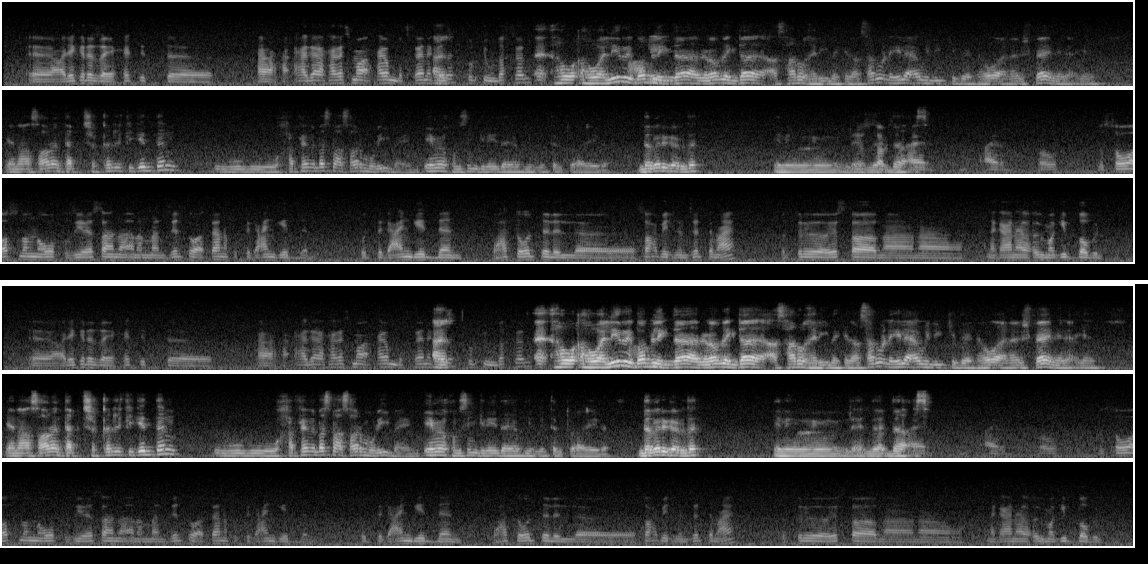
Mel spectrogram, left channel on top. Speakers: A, on the left; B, on the right.
A: آه، عليه كده زي حته آه، ح- حاجه حاجه اسمها حاجه مدخنه كده
B: آه،
A: تركي مدخن
B: هو هو ليه الريبابليك
A: عليه
B: ده الريبابليك ده اسعاره غريبه كده اسعاره قليله قوي ليه كده يعني هو انا مش فاهم يعني يعني يعني اسعاره انت بتشكر لي فيه جدا وحرفيا انا بسمع اسعار مريبه يعني ايه 150 جنيه ده يا ابني اللي انت بتقول عليه ده ده برجر ده يعني
A: لسه
B: ده ده,
A: مش
B: ده
A: عارف
B: أص...
A: مش عارف بس هو بس هو اصلا هو فظيع لسه انا انا لما نزلت وقتها انا كنت جعان جدا كنت جعان جدا وحتى قلت لصاحبي اللي نزلت معاه قلت له يا اسطى انا انا انا جعان قوي ما اجيب دبل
